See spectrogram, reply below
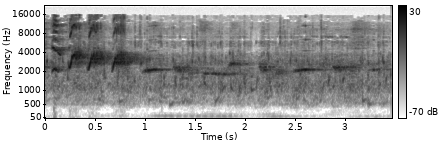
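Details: Short white-rumped shama lure phrase aimed at stirring males into fighting song: three quick upward-sweeping notes, then softer level whistles repeated several times.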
